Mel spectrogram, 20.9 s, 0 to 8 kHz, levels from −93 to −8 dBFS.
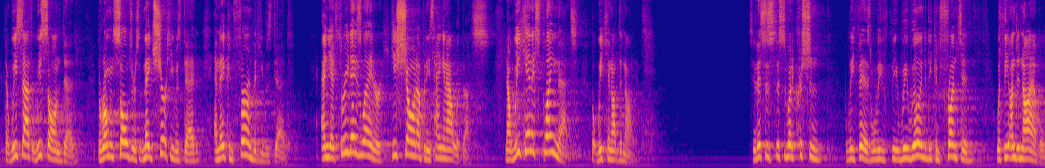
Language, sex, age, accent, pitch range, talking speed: English, male, 30-49, American, 140-205 Hz, 190 wpm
